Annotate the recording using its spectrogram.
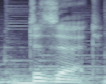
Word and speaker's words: desert: But when the word desert is used as a verb, meaning to run away, it's pronounced desert.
